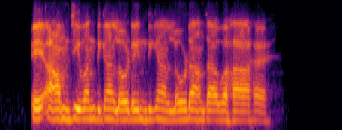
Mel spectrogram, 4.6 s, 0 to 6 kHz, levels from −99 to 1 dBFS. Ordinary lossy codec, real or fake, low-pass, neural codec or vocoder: Opus, 16 kbps; fake; 5.4 kHz; codec, 16 kHz, 8 kbps, FunCodec, trained on LibriTTS, 25 frames a second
